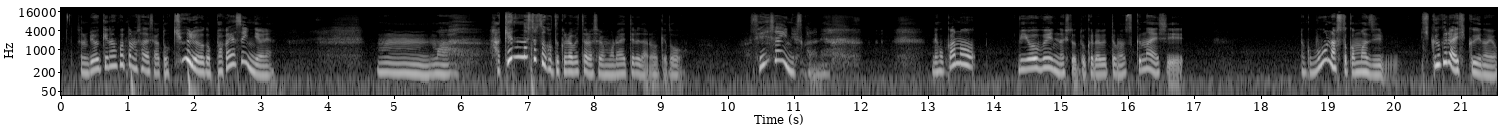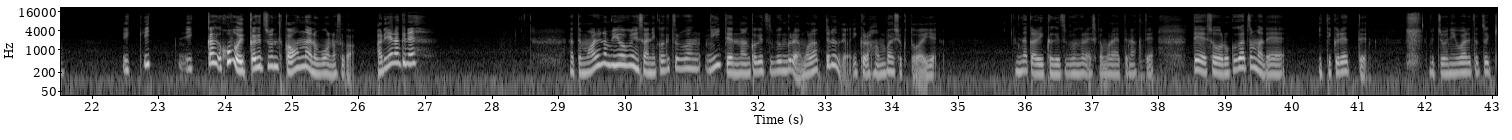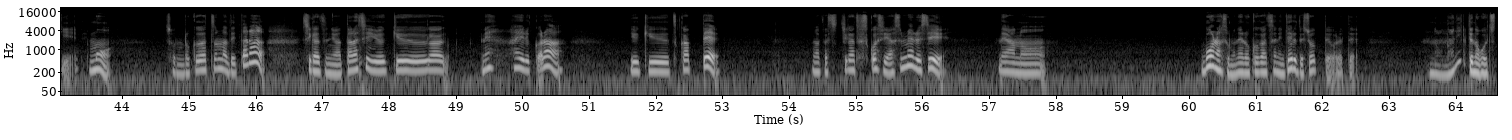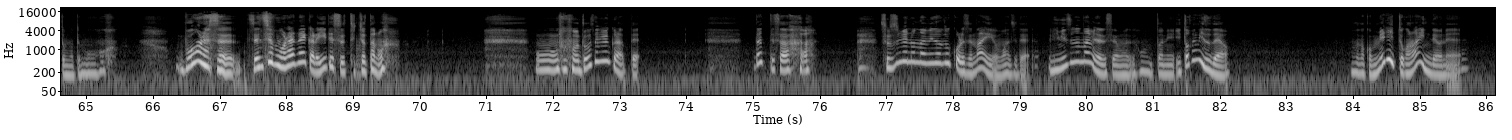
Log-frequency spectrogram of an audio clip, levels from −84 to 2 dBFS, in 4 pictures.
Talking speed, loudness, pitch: 260 characters per minute, -31 LUFS, 185 Hz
